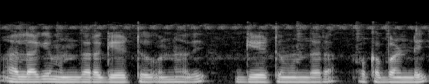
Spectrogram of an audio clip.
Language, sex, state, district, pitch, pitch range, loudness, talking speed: Telugu, male, Andhra Pradesh, Sri Satya Sai, 110 Hz, 110-120 Hz, -17 LUFS, 110 wpm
